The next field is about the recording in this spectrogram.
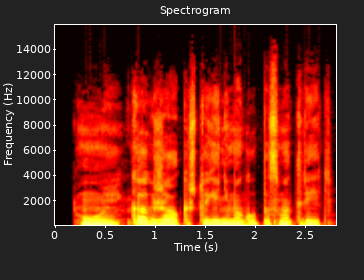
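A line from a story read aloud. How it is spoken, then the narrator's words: Sad. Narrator (Russian): грустно сказала Джейн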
